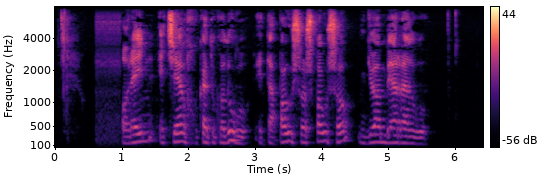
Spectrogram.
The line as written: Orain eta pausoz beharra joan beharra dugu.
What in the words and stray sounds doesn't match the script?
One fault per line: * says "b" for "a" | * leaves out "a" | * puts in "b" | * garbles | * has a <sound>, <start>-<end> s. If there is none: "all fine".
* puts in "etxean jokatuko dugu"
* says "pauso" for "beharra"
